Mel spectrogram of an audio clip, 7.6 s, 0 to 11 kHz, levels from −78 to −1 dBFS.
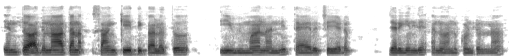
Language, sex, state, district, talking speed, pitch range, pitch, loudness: Telugu, male, Andhra Pradesh, Anantapur, 80 wpm, 110-120 Hz, 115 Hz, -20 LUFS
